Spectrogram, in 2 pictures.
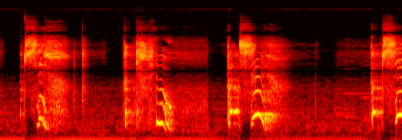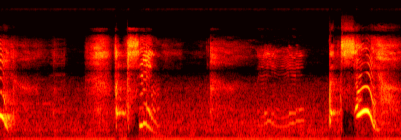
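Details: Series of about six loud, sharp sneezes, each with a quick breath in before it, over a low steady hum; sneezer remarks on not having sneezed in a long time.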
